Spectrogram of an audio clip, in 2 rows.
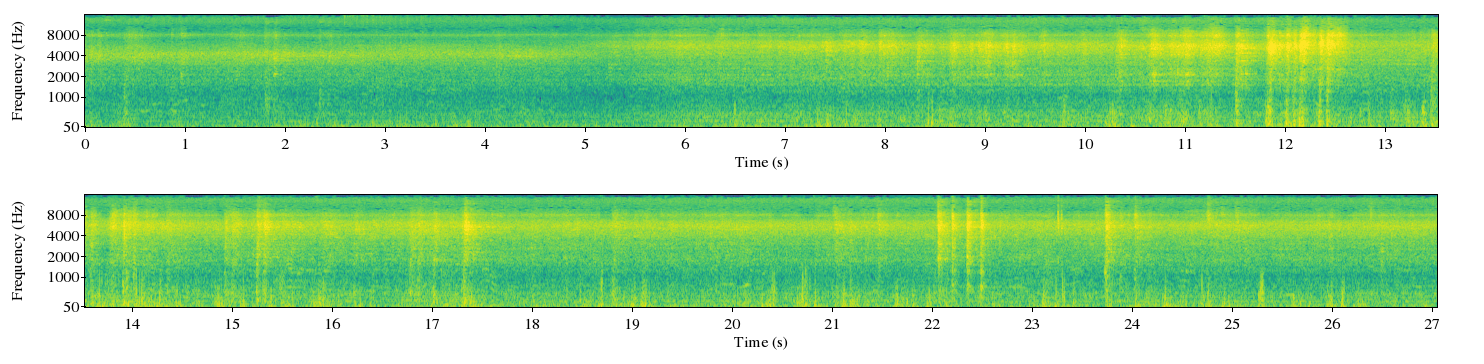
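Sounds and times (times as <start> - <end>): train wheels clicking over rail joints: 0.0 - 3.0, 5.2 - 27.0.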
